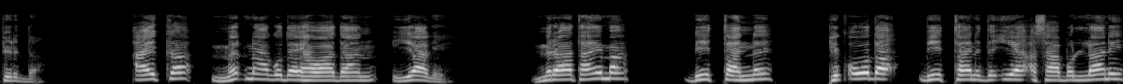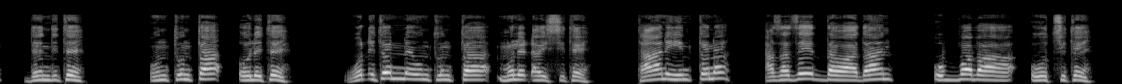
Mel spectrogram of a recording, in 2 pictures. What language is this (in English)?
Dawro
